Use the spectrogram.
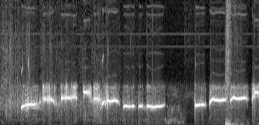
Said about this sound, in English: You've got a whistling song, don't you, sir? Yes, the Tony Barber special, Green Sleeves.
